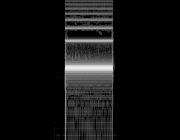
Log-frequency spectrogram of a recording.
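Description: A steady high test beep sounds briefly.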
